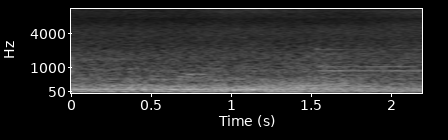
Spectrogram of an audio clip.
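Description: Steady low mechanical hum, with a faint thin tone coming in near the end.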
